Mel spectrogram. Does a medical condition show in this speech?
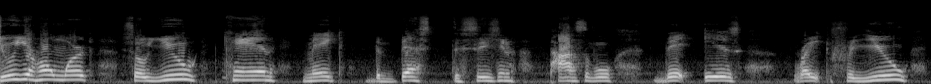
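Yes: cerebral palsy; cerebral palsy from birth, legal blindness.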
